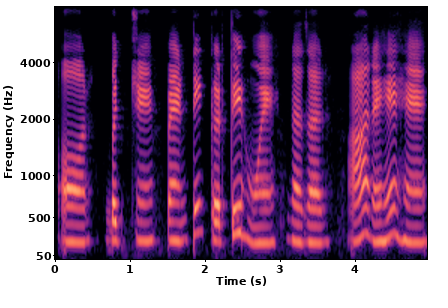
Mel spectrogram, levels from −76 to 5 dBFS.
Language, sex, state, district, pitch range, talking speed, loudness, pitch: Hindi, female, Himachal Pradesh, Shimla, 205-235 Hz, 110 wpm, -16 LUFS, 220 Hz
